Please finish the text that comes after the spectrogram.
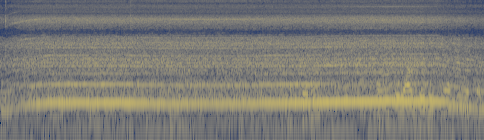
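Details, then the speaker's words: Preethi mixer grinder after its melted, burnt inner body was replaced, coupler fitted: the motor spins up to a steady, even hum without rattles or grinding, then winds down; sounds the same as before; normal running. "ವ್ಯತ್ಯಾಸ ಕಾಣಿಸ್ತಾ ಇಲ್ಲ. ಮೊದಲು ಹಳೆ mixer ಯಾವುದೇ ರೀತಿಯ sound ಇತ್ತು ಅದೇ ಥರನೇ"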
